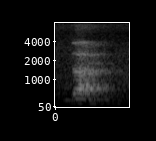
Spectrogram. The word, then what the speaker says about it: the: সো লিখতে গেলে টি বলবেন, বা উচ্চারণের সময় যখন হচ্ছে যে কনসোনেন্ট হবে তখন দা বলবেন, আর ভয়েল সাউন্ডের সামনে বলবেন কি? দি।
